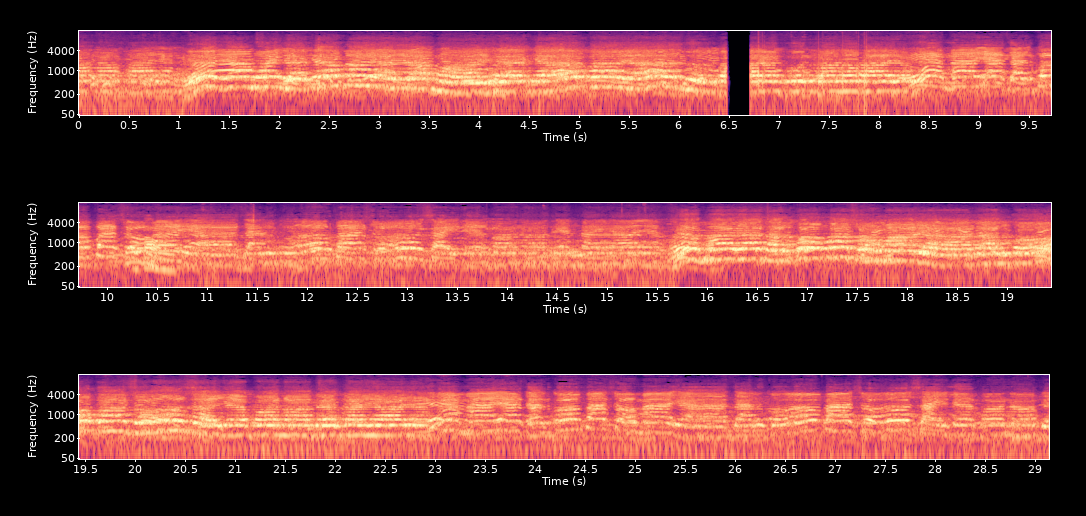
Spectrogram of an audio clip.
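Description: A group of voices singing a Deuda folk song unaccompanied, in a chanted, repeating melody. The audio cuts out completely for a moment about six and a half seconds in.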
